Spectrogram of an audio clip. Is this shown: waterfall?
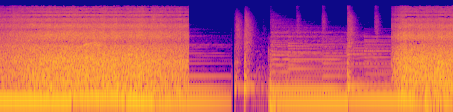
yes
